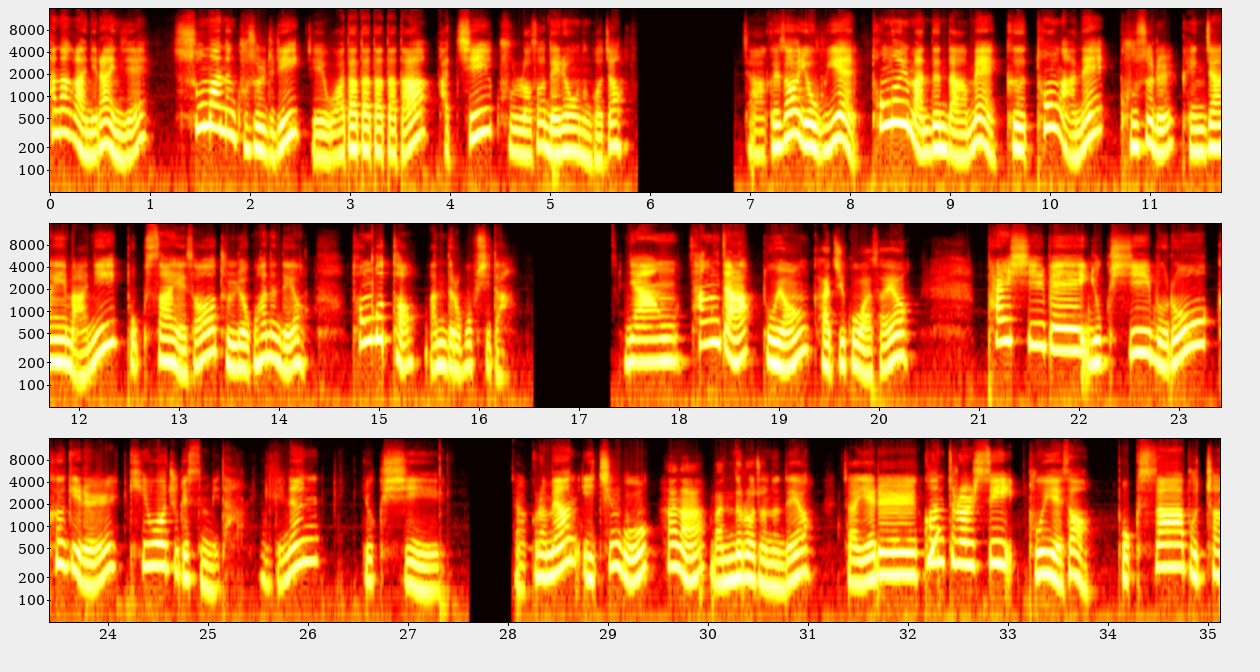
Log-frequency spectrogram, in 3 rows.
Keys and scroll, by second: 22.8-26.3 typing, 32.1 ctrl+c, 32.1 ctrl+v, 32.8 super+c, 33.2 super+v.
